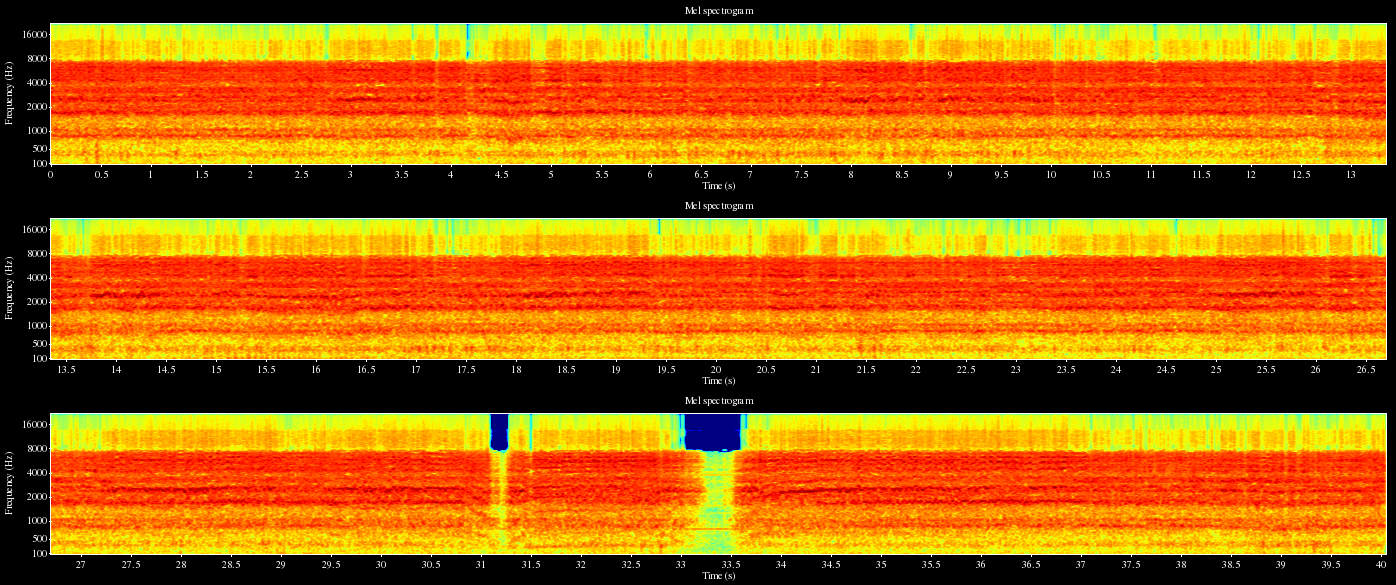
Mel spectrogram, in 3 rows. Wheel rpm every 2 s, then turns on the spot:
230, 230, 230, 230, 230, 230, 220, 220, 220, 220, 230, 230, 230, 230, 220, 160, 130, 190, 230, 220.
32-34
